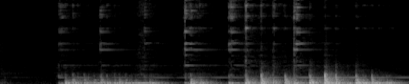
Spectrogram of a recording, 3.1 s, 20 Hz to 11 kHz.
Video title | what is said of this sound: La terre rouge de la briquetterie | elle sonne un petit peu et c'est pourtant une terre qui a été cuite ici qu'à 980°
